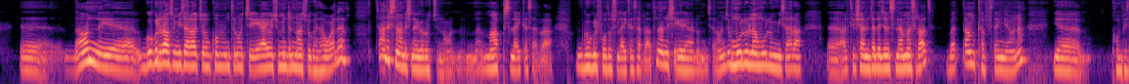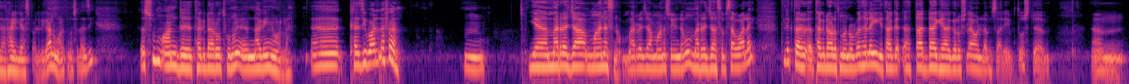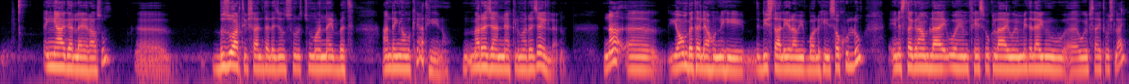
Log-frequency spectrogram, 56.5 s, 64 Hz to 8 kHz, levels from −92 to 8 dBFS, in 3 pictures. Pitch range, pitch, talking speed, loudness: 150-175 Hz, 160 Hz, 110 wpm, -18 LUFS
